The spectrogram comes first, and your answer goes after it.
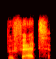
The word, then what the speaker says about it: buffet: So, there are two pronunciations for that word, and both of them are completely correct.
